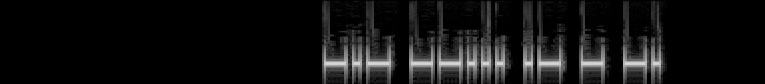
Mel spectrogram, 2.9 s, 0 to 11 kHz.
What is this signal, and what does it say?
Morse code, heard as a keyed tone, about 46 wpm, 700 Hz. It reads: K7ATN
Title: NA SOTA Activator Callsigns 45wpm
